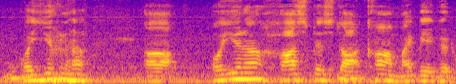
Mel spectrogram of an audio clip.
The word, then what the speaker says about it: Oyuna: By the way, that Oyuna, I'm saying it right. Is it? Oyuna. Oyuna. Yeah. Oyuna.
